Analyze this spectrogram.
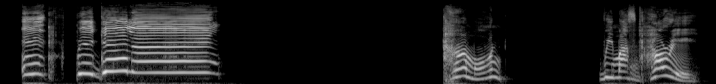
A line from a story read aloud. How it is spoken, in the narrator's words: cried the griffin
